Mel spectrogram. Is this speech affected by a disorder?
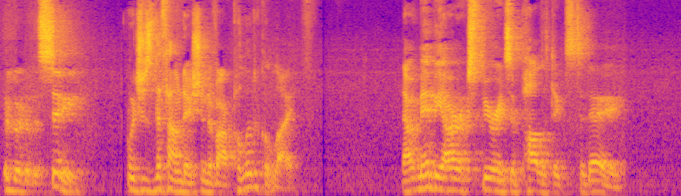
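No.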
